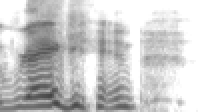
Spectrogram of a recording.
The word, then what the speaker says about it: Reagan: I keep calling her Regan because I have like a niece Regan. And her name is pronounced Regan. And so I've just wholesale gone on the other side of things. I'm sorry. But anyway, Reagan.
